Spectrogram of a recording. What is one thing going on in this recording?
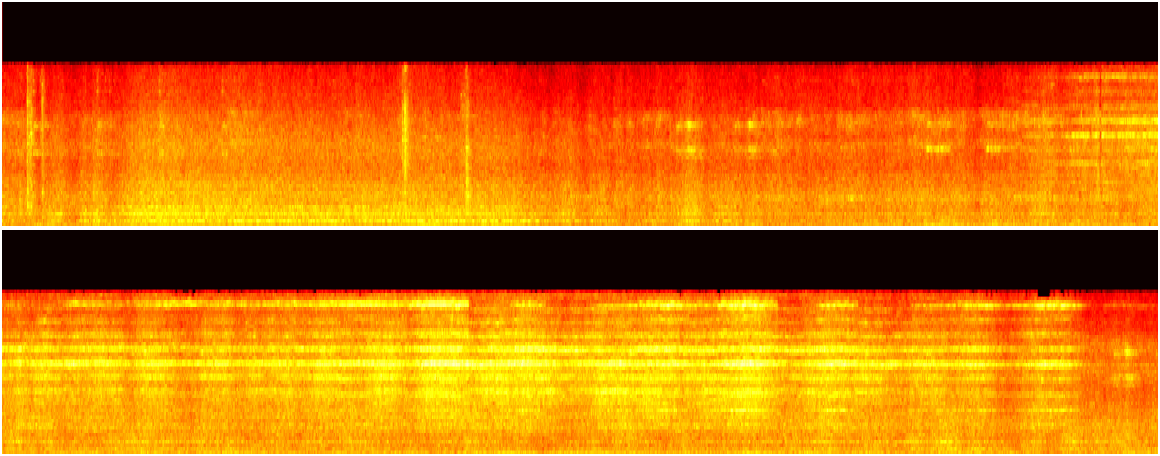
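A subway train rumbles and whines steadily through a tunnel.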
